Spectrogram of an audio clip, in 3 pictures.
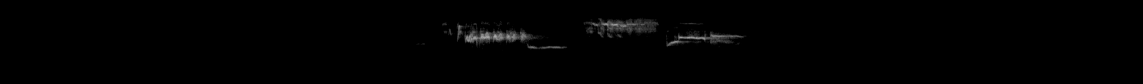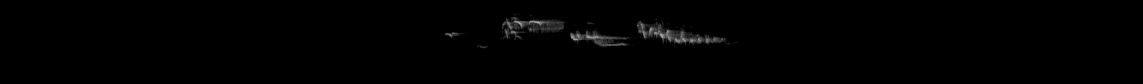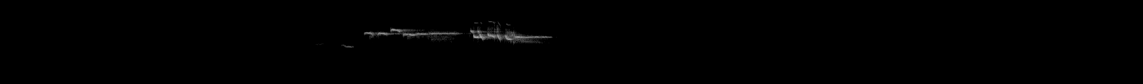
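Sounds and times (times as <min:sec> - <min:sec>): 
European robin song: 0:04.2 - 0:07.5, 0:15.9 - 0:18.8, 0:26.0 - 0:28.5.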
